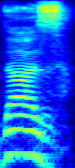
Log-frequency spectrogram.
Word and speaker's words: does: El does. D-O-E-S. Does. Así se pronuncia.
